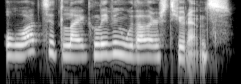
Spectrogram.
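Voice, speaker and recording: A young woman from Greece, a university student guest, speaking calmly and softly in casual chat with some hesitation. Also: a little high, normal speed. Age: young adult.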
